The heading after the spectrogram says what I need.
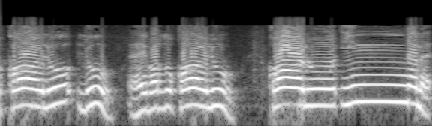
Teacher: نون مشددة هي برضو تأخذ غنة حركتين أي نون مشددة أو ميم مشددة تأخذ غنة حركتين أي نون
